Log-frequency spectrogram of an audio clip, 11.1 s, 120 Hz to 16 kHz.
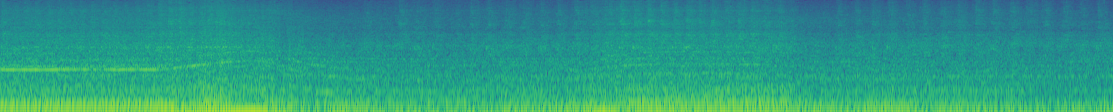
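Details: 1967 Cadillac DeVille with 429 V8 at cold start: deep rumble with a faint whistling tone that climbs with revs; new, unidentified noise that seems to go away once warm.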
